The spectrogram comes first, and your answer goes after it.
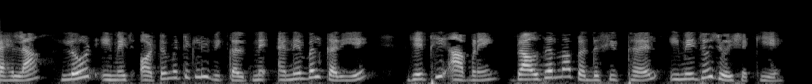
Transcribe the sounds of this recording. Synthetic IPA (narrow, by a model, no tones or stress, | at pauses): pɛɦla | loːɖɪmeːd͡ʒɔːʈoːmɛːʈɪkəliʋɪkəlpneɛːneːbəlkɐɾie | d͡ʒeːt̪ʰiʔaːpɽ̃ebɾaːʊzəɾmãpɾɐd̪əɾʃɪt̪̚t̪ʰːəəlɪmeːd͡ʒod͡ʒoːiʃɐkieː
